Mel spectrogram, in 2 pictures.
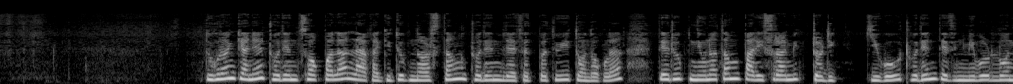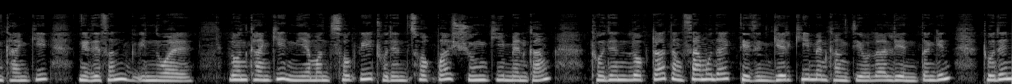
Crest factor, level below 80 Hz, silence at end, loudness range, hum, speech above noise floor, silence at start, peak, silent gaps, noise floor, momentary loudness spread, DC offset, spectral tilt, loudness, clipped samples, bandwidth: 16 dB; -66 dBFS; 0 s; 2 LU; none; 32 dB; 2.05 s; -4 dBFS; none; -52 dBFS; 6 LU; under 0.1%; -6.5 dB/octave; -21 LUFS; under 0.1%; 12 kHz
